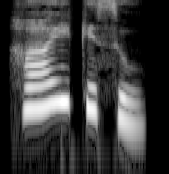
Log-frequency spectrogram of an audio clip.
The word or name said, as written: ಹಾಯಿಕಿಸು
